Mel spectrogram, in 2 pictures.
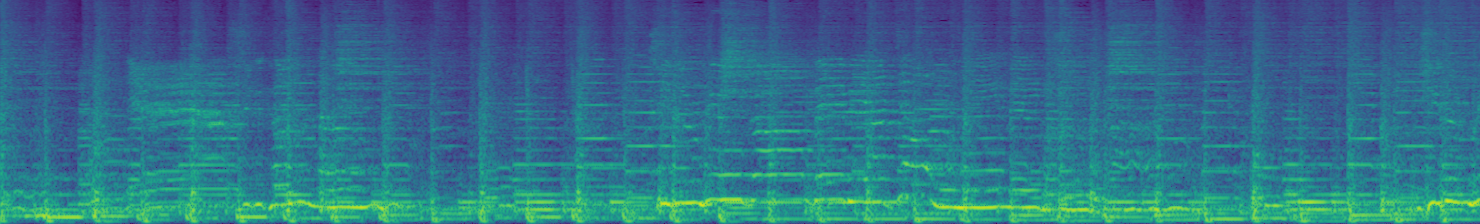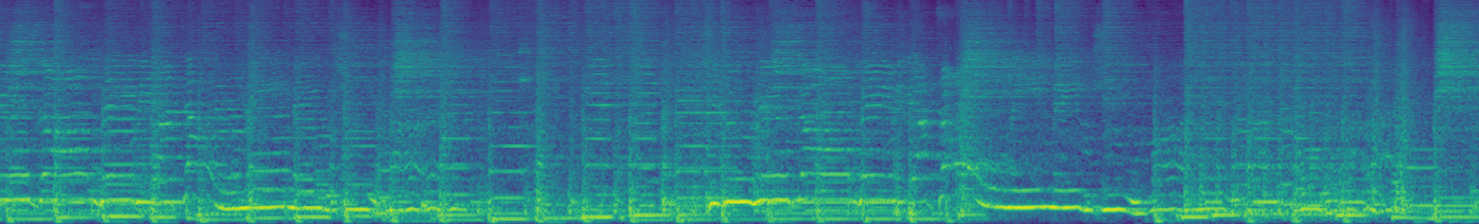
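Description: Live rockabilly band playing: a woman singing over electric guitar, acoustic guitar, upright double bass and drums. Near the end the bass and drums stop for about a second while the voice holds on.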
